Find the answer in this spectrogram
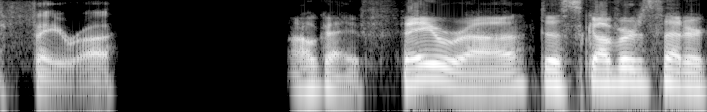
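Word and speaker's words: Feyre: so much it's just in there yeah it's pronounced PHA okay phra discovers that her captor is not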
